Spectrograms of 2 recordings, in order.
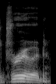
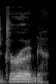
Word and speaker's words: Druig: I thought it was Druid, but it's Druig with a G.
